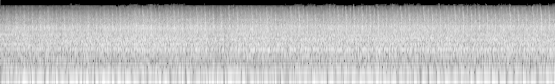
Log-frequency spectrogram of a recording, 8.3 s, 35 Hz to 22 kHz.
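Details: 1999 Chevy Malibu 3100 V6 running with a busy, irregular metallic ticking about three beats a second; internal engine knock, oil pressure measured 35 psi, owner suspects oil not reaching top end rather than worn bottom end; unconfirmed.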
